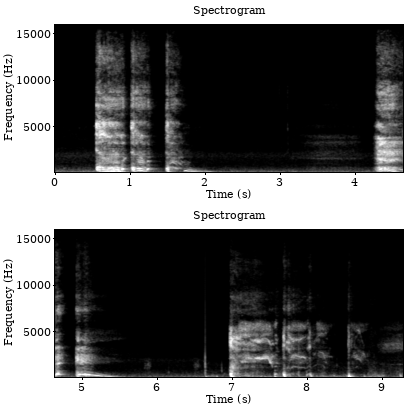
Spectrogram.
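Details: Clusters of forceful, harsh coughs in quick succession with brief gasping breaths between bouts; persistent coughing fit, can hardly take a breath without coughing for five minutes afterwards.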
